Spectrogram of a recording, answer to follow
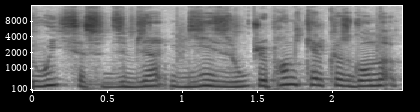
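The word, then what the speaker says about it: Gisou: prononce comme je veux si vous avez envie de prononcer Jizou faites-le il y a pas de souci mais sachez que ça se prononce bien guizou parce que ça je l'ai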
